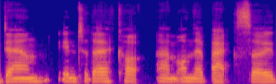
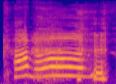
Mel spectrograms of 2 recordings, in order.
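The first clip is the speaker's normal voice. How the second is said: exasperated plea; 5 dB louder than usual. Retold or imitated. Baby won't close her eyes.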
